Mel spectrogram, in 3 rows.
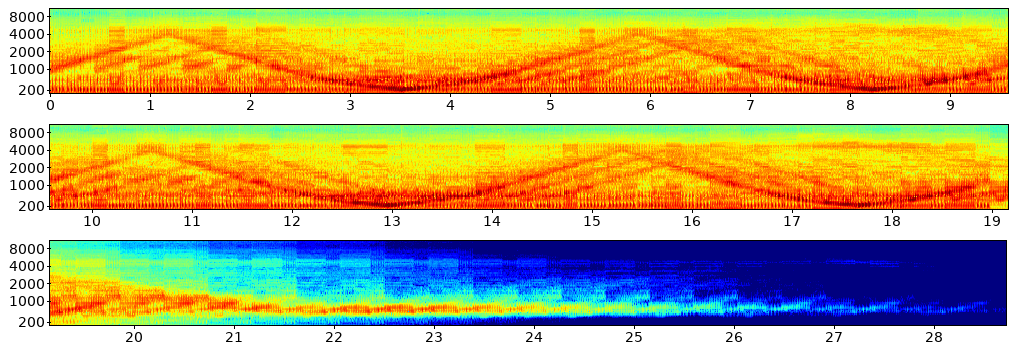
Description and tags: higher state acid bass 102
This is a sequence of bass notes created using vst instrument Alchemy on preset DanceTrance/ Leads/ Higher States. Run through Ohm Boys LFO Delay and sequenced at 102bpm at A#3. Works well with my 'break away 102' breaks.
The best way to loop this is to take the last two breaks of the sequence and loop those as the effects roll nicely into each other. I've left the ending part in if you want to let it fade out smoothly into your sequence as the bassline ends.
alchemy, acid, 102-bpm, bassline, vst, bpm, vsti, 102, bass, 102bpm, sequence, stereo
